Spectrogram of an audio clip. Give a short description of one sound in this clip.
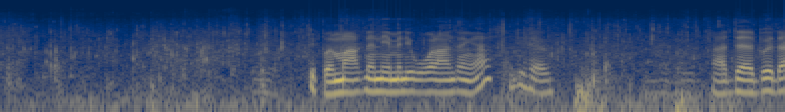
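A paddle dips and splashes in water.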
